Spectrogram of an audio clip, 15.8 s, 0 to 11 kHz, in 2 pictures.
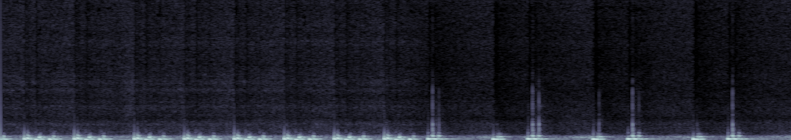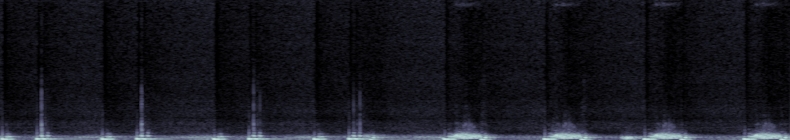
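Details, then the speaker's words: Systolic murmur in a teaching demonstration of systolic murmur variants: regular heartbeat about 60 per minute with a noisy sound filling the gap between the two heart sounds. "bueno en en el video nos mostraban pues las algunas variantes tanto de soplos sistólicos decir que ahí está la válvula aórtica acústicamente ahí se escucha bien"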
